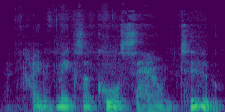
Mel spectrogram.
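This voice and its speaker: Slow-paced man leading children's storytime. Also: fairly low pitch, big pitch swings, gravelly, noisy background. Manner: simple guiding phrases and questions addressed to young children. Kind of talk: interactive children's read-along with movement prompts.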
